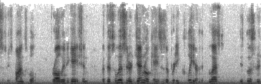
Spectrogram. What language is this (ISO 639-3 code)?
eng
